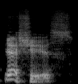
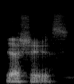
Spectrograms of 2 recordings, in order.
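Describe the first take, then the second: First: Said in the usual way. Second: Whispered echo under the breath. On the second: Real, not acted. Repeats the compliment under breath.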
